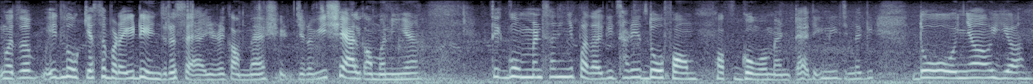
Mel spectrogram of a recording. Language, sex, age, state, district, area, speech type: Dogri, female, 18-30, Jammu and Kashmir, Samba, rural, spontaneous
